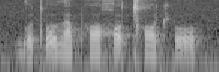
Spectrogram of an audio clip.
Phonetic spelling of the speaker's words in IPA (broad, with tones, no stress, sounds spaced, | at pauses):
ɡ o̰˦ tʼ o̰˦ ð a˨ pʰ ɔ˨ χ o̰˨ ǀʰ ɔ˨ t͡ʃʼ o̰˦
